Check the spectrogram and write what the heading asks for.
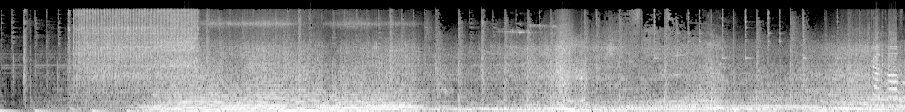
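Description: Racing car engines revving hard on a circuit, their pitch climbing and dropping again and again through gear changes and braking.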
